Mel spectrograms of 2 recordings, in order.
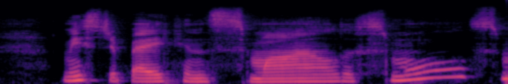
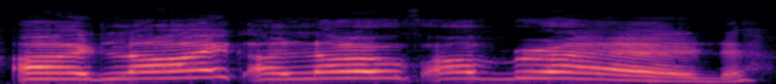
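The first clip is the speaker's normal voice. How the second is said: slow, loud, higher shout; bellowing for bread; 9 semitones higher, 12 dB louder, much slower than usual. Acted. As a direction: shout it, drawn out. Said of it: "Mister Noisy shouted".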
